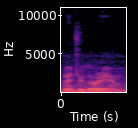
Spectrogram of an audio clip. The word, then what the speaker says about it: Medjugorje: Medjugorje.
